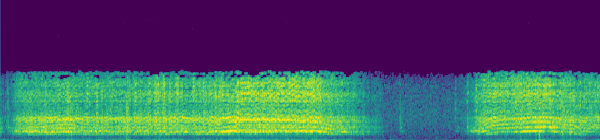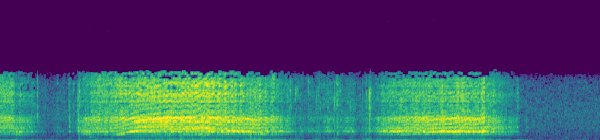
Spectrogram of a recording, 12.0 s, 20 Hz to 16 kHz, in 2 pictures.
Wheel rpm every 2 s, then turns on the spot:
80, 90, 60, 90, 70, 50.
10-12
